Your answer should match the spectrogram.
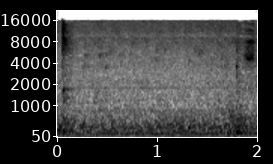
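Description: Steady hum and bubbling of aquarium air pumps and filters running, with a sharp click right at the start and a smaller tick near the end.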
